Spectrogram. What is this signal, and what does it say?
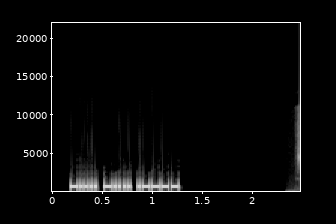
Morse code, heard as a keyed tone, about 50 wpm, 700 Hz. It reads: 661
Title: Three Challenging Letter-Number Combinations 50wpm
